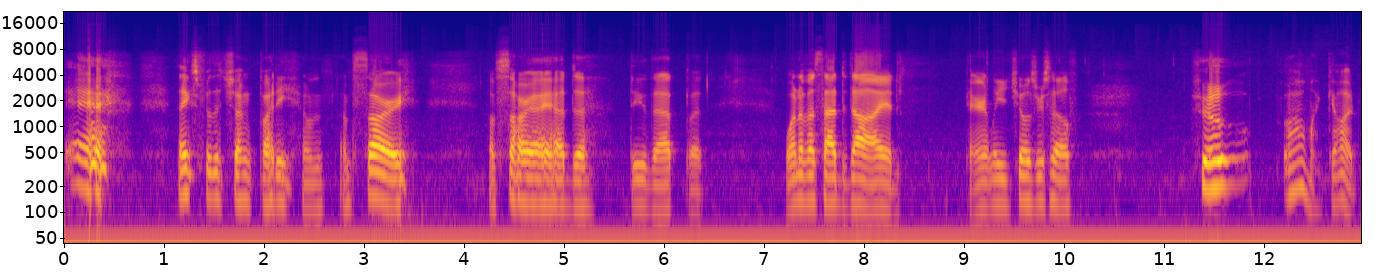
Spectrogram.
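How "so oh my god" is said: very slow, drawn-out yawn, pitched up. Speaker commenting on a fight, moving on to the next guy, yawning. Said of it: "Don't know why I'm yawning".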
